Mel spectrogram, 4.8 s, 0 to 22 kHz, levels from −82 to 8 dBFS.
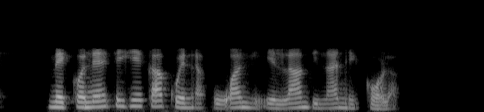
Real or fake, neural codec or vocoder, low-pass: fake; codec, 16 kHz, about 1 kbps, DyCAST, with the encoder's durations; 3.6 kHz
